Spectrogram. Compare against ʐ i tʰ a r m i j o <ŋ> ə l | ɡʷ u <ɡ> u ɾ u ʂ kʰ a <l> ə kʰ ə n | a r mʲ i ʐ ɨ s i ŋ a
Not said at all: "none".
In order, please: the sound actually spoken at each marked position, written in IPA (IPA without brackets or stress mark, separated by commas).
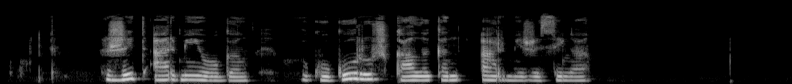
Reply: ɡ, ɡ, l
